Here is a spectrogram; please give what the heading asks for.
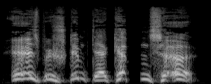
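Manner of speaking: high, eager crewman's voice; sailor reporting. A narrator's reading. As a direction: call out a report to the captain. Sailor reporting loudly to Drake.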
